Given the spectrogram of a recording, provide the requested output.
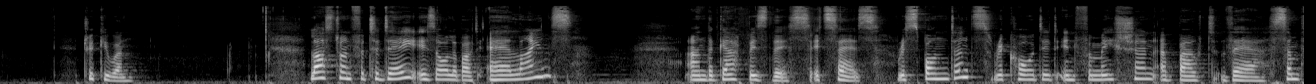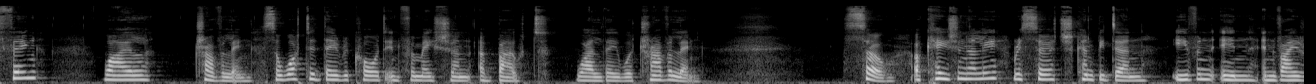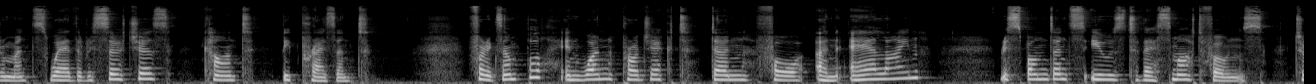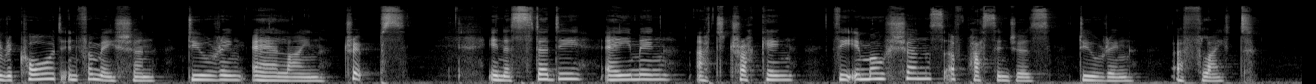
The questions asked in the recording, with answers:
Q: It says, respondents recorded information about their something while traveling.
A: and the one word answer therefore is emotions.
